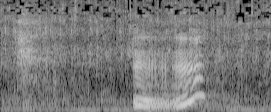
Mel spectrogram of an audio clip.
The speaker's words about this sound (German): So, jetzt geben wir so viel Wasser in den Topf, dass die Früchte gut bedeckt sind.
